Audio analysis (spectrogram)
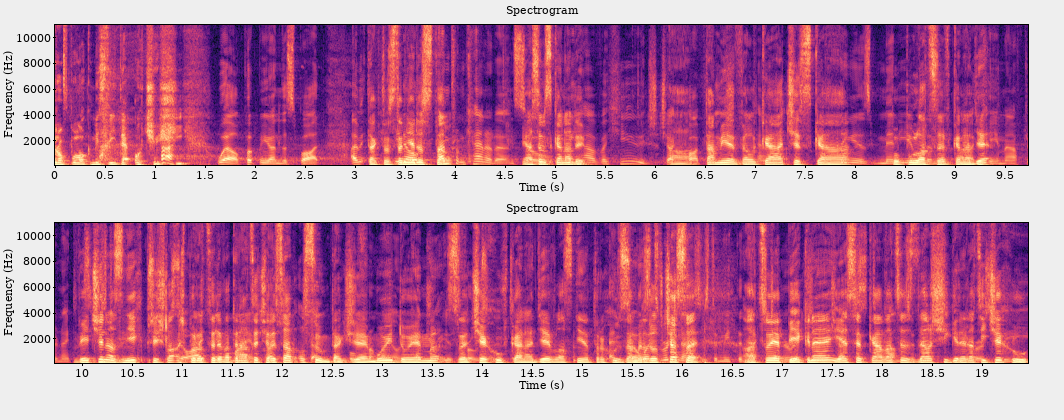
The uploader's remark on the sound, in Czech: Rozhovor s oběma jsme natočili na festivalu AFO v Olomouci.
